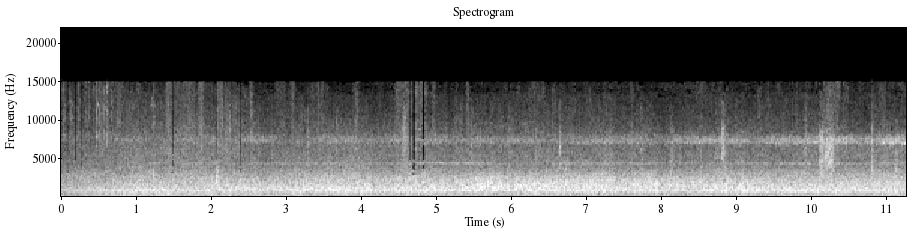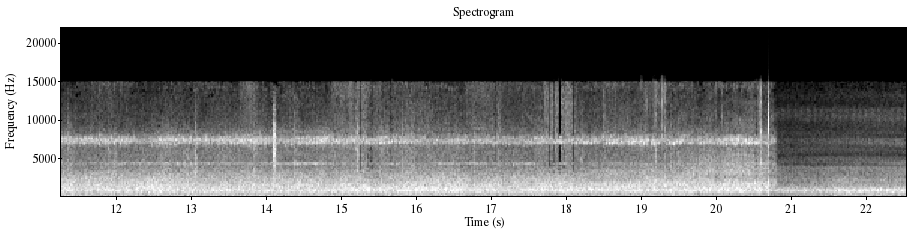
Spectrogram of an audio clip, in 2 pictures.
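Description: Dense, steady highway traffic noise, the continuous hiss of tyres from cars and trucks passing beneath the overpass. About 21 seconds in, the higher hiss drops away suddenly.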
